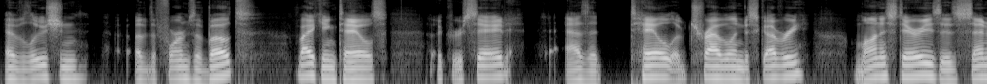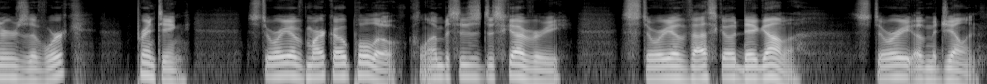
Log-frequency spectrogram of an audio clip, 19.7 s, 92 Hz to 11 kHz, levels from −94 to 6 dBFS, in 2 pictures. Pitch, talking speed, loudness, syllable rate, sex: 125 Hz, 110 wpm, -19 LUFS, 4.4 syllables/s, male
